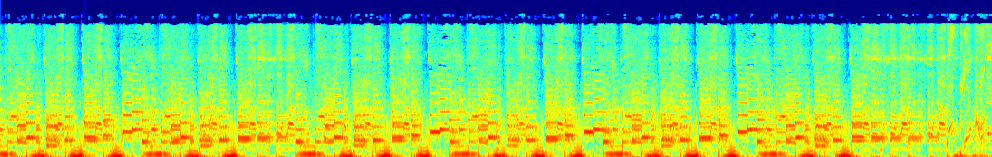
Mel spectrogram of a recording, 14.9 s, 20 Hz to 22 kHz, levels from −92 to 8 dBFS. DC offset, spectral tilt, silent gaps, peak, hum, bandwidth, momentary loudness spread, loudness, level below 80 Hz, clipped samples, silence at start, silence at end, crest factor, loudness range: 2%; -5 dB/octave; none; 0 dBFS; none; 13.5 kHz; 3 LU; -11 LUFS; -12 dBFS; under 0.1%; 0 s; 0 s; 8 dB; 1 LU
